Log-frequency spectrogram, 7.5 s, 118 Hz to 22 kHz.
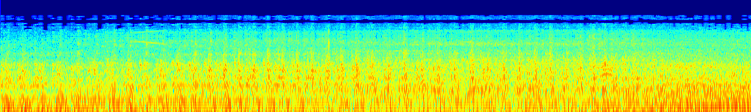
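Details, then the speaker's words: Chevy S10 with worn manual transmission, engine running: rough, uneven idle with a deep repeating thump under the running note; owner says rod knock. "uh engine sounds like [ __ ] see if I can get it to diesel I don't know if you can hear all that rod knock"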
